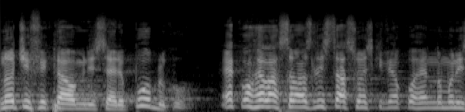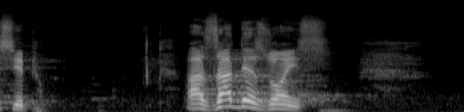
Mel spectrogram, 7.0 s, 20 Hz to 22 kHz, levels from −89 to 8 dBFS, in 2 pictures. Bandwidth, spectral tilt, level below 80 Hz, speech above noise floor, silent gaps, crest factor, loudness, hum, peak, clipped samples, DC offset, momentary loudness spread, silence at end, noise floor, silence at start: 12 kHz; -5.5 dB/octave; -64 dBFS; 44 dB; none; 16 dB; -26 LUFS; none; -12 dBFS; under 0.1%; under 0.1%; 10 LU; 1.05 s; -70 dBFS; 0 s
